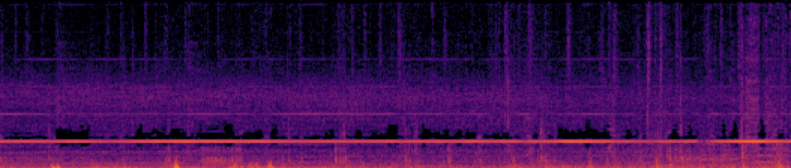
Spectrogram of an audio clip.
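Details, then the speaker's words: Golf cart driven around the right side of a green: steady high-pitched geofence warning tone over light knocks and cart noise; the geofence shuts the cart down, it can't go forward and must back up. "the geofence will engage and shut my cart down again the only way I can get out of this I can't go forward I have to back up"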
